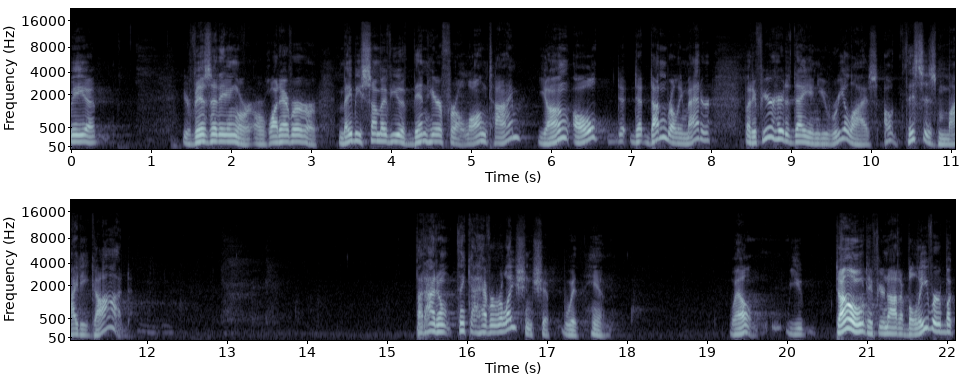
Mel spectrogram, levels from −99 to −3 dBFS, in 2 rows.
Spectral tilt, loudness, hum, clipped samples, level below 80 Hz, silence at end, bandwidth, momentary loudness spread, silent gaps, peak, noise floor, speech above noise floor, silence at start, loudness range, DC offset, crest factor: -6.5 dB/octave; -35 LUFS; none; under 0.1%; -74 dBFS; 0.05 s; 14.5 kHz; 13 LU; none; -8 dBFS; -80 dBFS; 45 dB; 0 s; 12 LU; under 0.1%; 28 dB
